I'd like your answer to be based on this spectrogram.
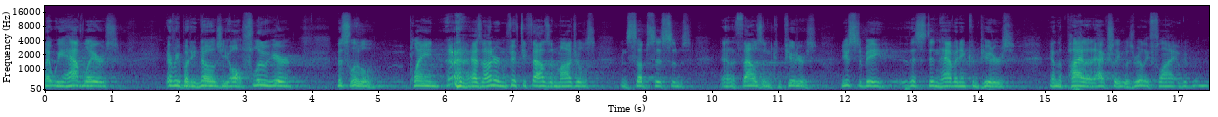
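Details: Adult male speaker; normal speech.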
